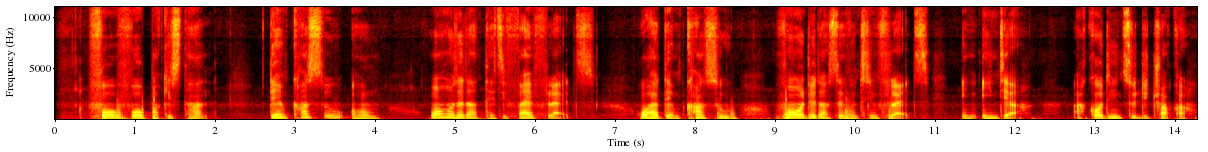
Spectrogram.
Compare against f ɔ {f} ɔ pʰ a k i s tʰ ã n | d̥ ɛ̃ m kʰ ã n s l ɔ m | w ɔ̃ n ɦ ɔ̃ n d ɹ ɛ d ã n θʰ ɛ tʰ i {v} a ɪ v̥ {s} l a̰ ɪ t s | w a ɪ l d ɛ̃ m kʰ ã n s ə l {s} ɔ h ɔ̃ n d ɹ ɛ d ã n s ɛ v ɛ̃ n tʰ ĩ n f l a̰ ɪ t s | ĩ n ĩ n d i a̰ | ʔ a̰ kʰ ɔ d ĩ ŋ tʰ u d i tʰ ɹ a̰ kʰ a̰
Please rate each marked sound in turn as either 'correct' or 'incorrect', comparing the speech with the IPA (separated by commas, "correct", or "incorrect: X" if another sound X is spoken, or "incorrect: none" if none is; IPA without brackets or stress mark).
correct, incorrect: f, incorrect: f, incorrect: f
